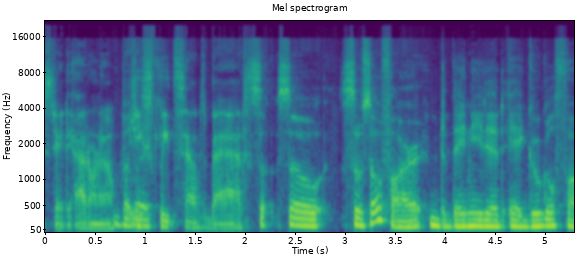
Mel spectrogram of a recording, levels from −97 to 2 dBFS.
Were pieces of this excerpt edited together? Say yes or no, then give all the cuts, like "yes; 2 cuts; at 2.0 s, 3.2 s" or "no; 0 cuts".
yes; 1 cut; at 3.9 s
